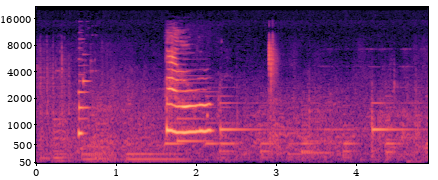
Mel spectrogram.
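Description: A cat meows in Genshin Impact, with a couple of clear, fairly close meows over soft game ambience and background music, no talking.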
